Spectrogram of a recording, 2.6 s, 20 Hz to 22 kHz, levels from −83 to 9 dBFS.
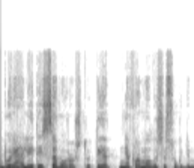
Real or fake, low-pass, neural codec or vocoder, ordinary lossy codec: real; 14.4 kHz; none; Opus, 16 kbps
